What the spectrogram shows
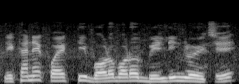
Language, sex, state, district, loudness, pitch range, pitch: Bengali, female, West Bengal, Alipurduar, -13 LUFS, 140-175 Hz, 165 Hz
